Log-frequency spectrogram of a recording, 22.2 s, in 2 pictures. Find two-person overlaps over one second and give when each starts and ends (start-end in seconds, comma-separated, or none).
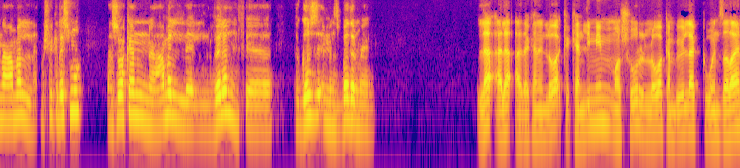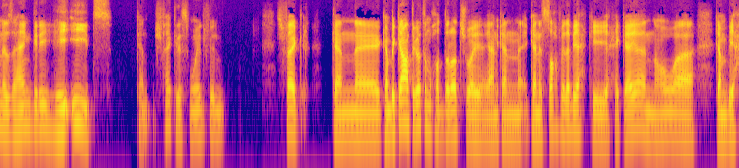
none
